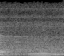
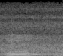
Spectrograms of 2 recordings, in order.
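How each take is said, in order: First: Soft low "Hmm" of a listener; listening hum. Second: Listening hum. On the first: Teacher shows children a listener's soft hum. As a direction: hum softly to show you are listening. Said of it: "you should say". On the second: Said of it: "Means you're hearing". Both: Shown as a demonstration.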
